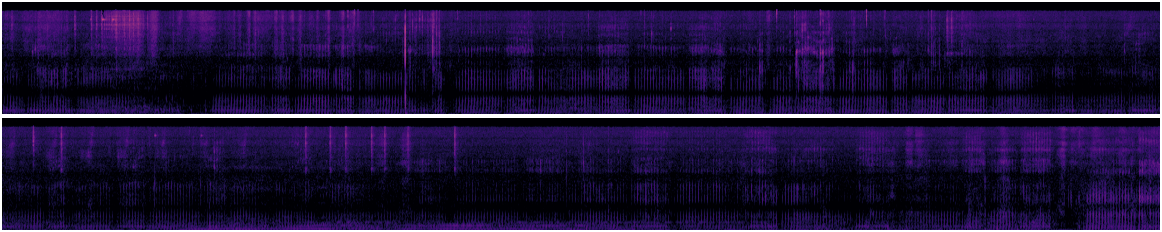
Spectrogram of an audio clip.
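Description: Calico kitten purring steadily, a close low rumble, while being stroked. A single sharp click about five seconds in.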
